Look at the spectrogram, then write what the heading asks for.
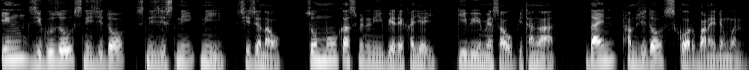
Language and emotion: Bodo, neutral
